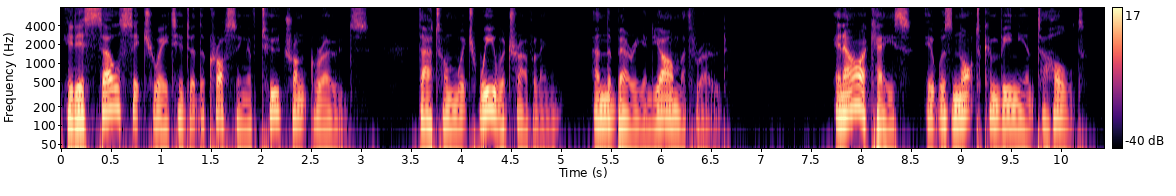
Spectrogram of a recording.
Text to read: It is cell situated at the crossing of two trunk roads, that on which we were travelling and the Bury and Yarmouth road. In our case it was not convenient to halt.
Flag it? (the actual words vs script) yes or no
no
